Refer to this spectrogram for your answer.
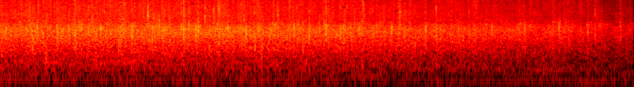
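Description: An audience claps for Glens Falls, New York, and its Balloon Festival during a speech on upstate New York events, a dense wash of many hands with no pauses, holding strong before slowly thinning and fading toward the end.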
